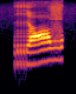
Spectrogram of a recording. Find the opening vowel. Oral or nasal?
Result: oral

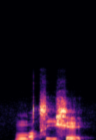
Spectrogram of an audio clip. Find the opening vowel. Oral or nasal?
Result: oral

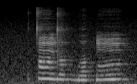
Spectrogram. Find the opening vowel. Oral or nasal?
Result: nasal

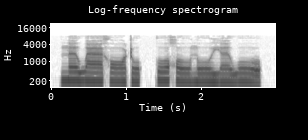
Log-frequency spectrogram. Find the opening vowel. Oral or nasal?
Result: oral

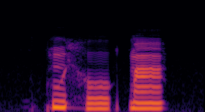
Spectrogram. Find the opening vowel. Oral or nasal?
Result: nasal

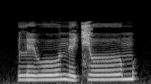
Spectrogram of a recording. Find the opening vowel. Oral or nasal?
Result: oral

